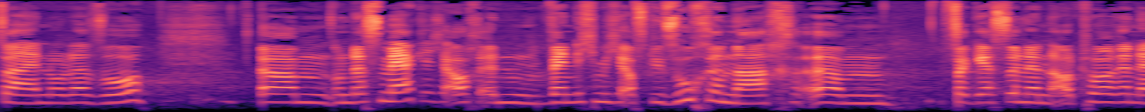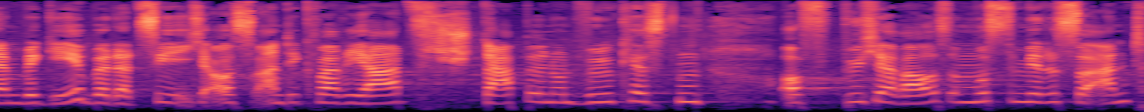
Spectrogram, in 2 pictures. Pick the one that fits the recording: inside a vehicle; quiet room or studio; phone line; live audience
live audience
